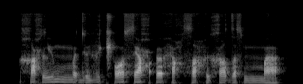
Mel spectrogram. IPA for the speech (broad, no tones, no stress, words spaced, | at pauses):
χaħlʲʉ mːœdʉvʲʌ t͡ʃʼɔ sɛħʔœ hɛħsˤehʉxʌ dˤesmːa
